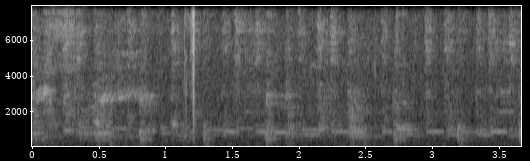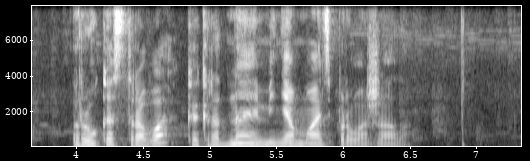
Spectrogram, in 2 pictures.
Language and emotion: Russian, positive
